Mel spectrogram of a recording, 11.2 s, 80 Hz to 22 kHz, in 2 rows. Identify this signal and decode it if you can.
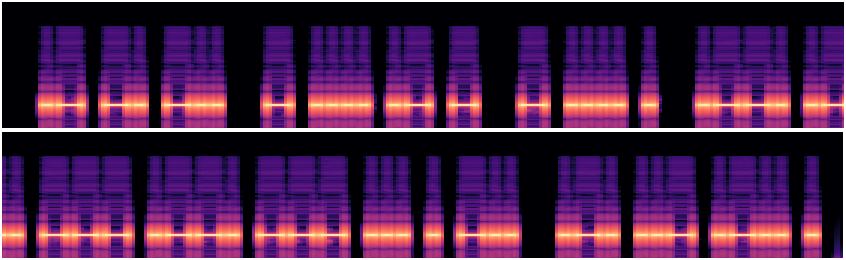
Morse code, heard as a keyed tone, about 23 wpm, 800 Hz. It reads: AND THAT THE PROPOSED RULE
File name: ANGLAIS texte clair 3 vitesse 22 mots minute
